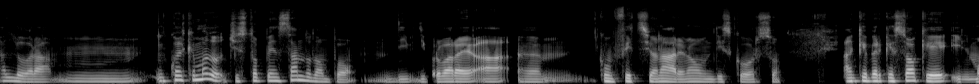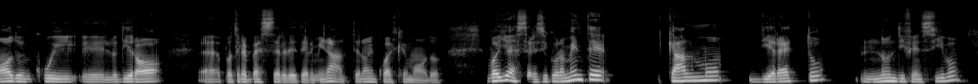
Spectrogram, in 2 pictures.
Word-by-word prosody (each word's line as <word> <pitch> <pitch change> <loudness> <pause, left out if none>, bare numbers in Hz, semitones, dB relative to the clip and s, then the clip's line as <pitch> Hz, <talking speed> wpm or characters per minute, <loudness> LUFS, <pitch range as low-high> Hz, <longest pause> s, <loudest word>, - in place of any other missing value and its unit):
Allora, 130 -7 -2
mhmm, 135 0 -8
in 160 0 -4
qualche 205 +2 0
modo 220 -7 +2
ci 150 - -6
sto 155 +2 -3
pensando 170 +4 0
da 145 -4 -2
un 130 -2 -5
po', 115 -1 -5
mhmm, 170 0 -16
di 120 0 -8
di 125 - -8
provare 130 0 +3
a, 130 0 +1
uhm, 125 - -7 0.2
confezionare, 135 -3 +1
no, 130 +1 -2
un 125 -1 -4
discorso. 120 - -5 0.6
Anche 155 +2 +2
perché 155 0 +4
so 175 +3 +4
che 145 -3 +5
il 120 -1 -5
modo 140 +4 +3
in 130 -2 -4
cui, 130 -2 0
ehm, 110 -1 -4
lo 115 - -3
dirò, 135 +2 +3 0.4
ehm, 110 +1 -6
potrebbe 115 +1 -2
essere 115 -1 -1
determinante, 105 +1 -2
no, 125 +3 -3
in 125 - -3
qualche 105 0 -4
modo. 100 -2 -7 0.4
Voglio 165 +6 +6
essere 145 -6 0
sicuramente 205 - +3 0.5
calmo, 180 +5 +3
diretto, 145 - 0 0.3
non 135 +4 +2
difensivo. 140 - -2
135 Hz, 145 wpm, -24 LUFS, 120-160 Hz, 0.6 s, Voglio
